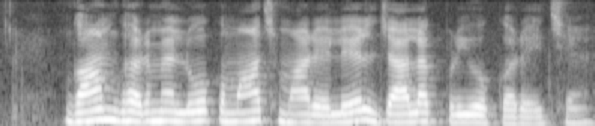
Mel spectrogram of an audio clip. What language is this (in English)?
Maithili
